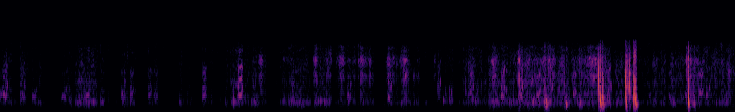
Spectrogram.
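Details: A mother guinea pig with two young gives soft, irregular, quick, low chuttering pulses that build to a few louder bursts.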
